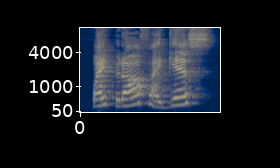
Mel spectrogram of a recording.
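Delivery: queasy, unsteady answer; shakily. Acted. Ravini, nauseous, answering Colt shakily. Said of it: "he answered shakily".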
